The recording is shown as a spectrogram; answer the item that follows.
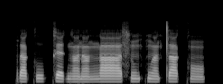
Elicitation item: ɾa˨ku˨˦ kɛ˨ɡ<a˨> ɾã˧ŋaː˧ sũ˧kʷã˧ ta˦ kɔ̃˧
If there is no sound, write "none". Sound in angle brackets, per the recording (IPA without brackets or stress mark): ã˨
